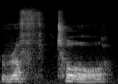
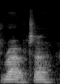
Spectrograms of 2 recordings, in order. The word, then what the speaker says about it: Roughtor: a landscape of router it looks like rough tour but it's actually pronounced router as you saw from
